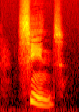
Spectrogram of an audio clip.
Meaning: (noun) 1. plural of scene 2. A funny or incredible and usually chaotic situation; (verb) third-person singular simple present indicative of scene
- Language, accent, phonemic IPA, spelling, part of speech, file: English, General American, /sinz/, scenes, noun / verb, En-us-scenes.ogg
